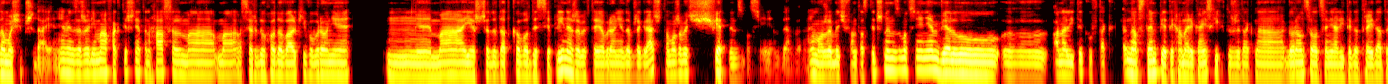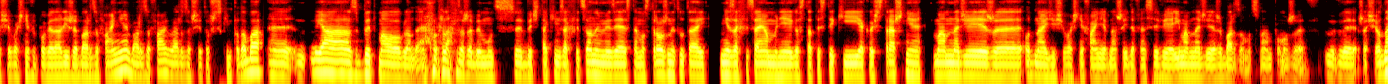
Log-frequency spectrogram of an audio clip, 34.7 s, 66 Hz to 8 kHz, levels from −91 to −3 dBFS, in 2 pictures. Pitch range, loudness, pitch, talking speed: 105-115 Hz, -20 LUFS, 110 Hz, 195 wpm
